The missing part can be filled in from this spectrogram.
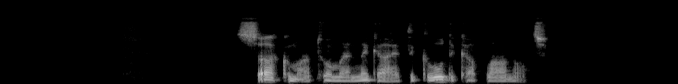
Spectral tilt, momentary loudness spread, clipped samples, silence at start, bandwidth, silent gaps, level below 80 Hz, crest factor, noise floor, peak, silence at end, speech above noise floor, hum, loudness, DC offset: -5 dB/octave; 8 LU; under 0.1%; 2.4 s; 9.4 kHz; none; -78 dBFS; 24 dB; -78 dBFS; -6 dBFS; 1.3 s; 51 dB; none; -28 LUFS; under 0.1%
